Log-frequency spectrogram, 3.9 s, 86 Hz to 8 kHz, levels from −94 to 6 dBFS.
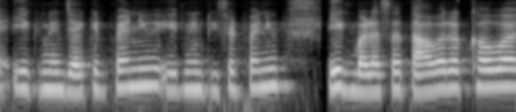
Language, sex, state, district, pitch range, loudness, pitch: Hindi, female, Uttar Pradesh, Shamli, 215-240 Hz, -19 LUFS, 225 Hz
